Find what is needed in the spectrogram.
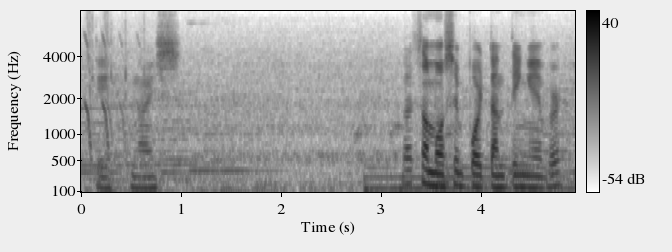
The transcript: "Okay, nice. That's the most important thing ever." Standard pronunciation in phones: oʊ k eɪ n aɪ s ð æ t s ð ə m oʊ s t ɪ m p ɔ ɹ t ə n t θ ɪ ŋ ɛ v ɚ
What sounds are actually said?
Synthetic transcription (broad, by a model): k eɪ n aɪ s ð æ t s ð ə m oʊ s t ɪ m p ɔ ɹ t ə n t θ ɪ ŋ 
